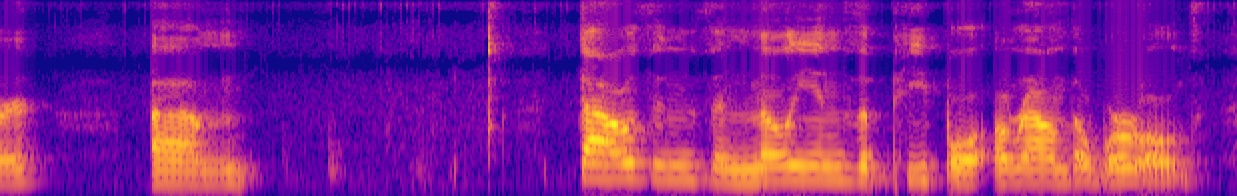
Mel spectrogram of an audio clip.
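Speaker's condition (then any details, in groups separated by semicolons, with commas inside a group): Cerebral palsy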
